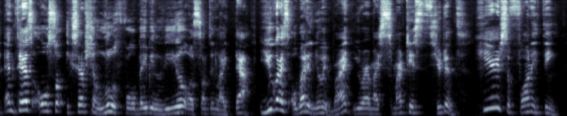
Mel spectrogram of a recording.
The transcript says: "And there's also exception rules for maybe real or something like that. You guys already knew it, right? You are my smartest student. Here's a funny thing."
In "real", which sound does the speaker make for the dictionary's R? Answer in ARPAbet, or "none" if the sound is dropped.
L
